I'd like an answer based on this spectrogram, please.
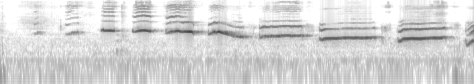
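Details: Newborn Mame Shiba puppies crying while dreaming, raised in Isa, Kagoshima, Japan: thin, high, whistle-like whimpers, about seven in a row after a quiet opening, each a short tone sliding slightly downward, repeated roughly every half second.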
